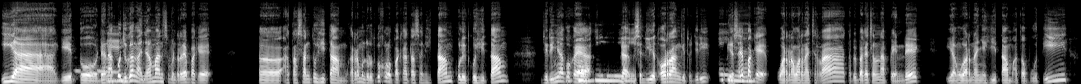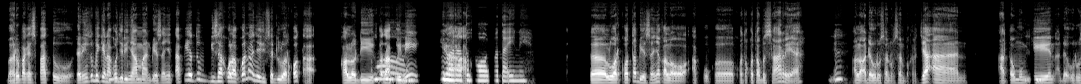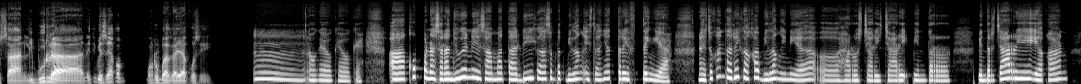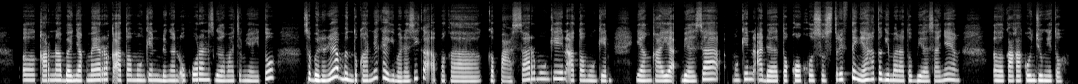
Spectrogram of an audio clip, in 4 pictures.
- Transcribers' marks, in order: other background noise; in English: "thrifting"; in English: "thrifting"
- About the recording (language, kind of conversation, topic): Indonesian, podcast, Bagaimana kamu tetap tampil gaya sambil tetap hemat anggaran?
